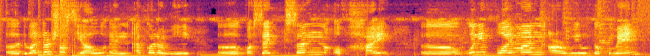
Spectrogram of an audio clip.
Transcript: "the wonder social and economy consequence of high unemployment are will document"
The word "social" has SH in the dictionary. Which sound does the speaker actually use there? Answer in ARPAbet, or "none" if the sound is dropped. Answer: S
